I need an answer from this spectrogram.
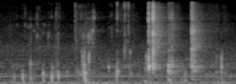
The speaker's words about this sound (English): Oh, excuse me. I had to drink some water, sorry. I had to wet my whistle, as it were.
